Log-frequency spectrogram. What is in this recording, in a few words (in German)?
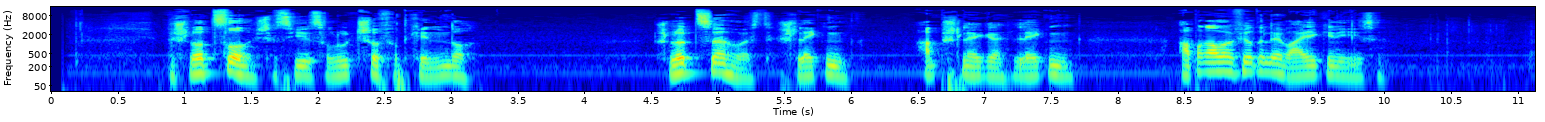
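"schlotzer", schwäbisch; En Schlotz’r ist süßer Lutscher für die Kinder (Lolli), schlotza heißt schlecken, abschlecken, lecken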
